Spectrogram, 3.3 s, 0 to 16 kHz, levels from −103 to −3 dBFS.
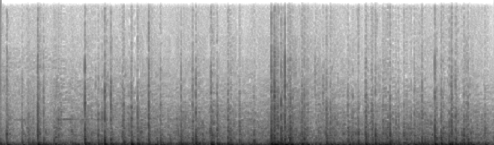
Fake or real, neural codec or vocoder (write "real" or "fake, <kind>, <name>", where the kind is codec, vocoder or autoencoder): real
